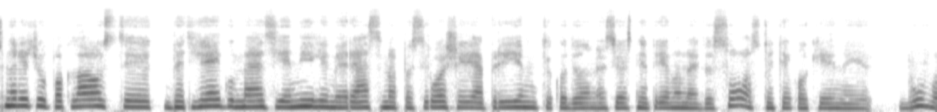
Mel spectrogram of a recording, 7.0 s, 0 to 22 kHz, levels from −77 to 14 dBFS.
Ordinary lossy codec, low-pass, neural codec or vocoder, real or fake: Opus, 32 kbps; 14.4 kHz; codec, 44.1 kHz, 2.6 kbps, DAC; fake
